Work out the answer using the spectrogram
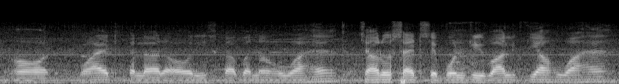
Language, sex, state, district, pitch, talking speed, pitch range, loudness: Hindi, male, Bihar, Begusarai, 105 Hz, 155 wpm, 100-110 Hz, -17 LUFS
